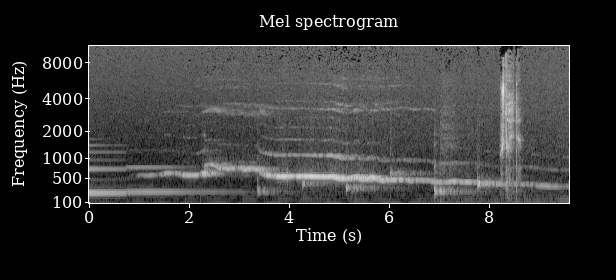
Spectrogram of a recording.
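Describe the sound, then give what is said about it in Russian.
A dog howls in one long, drawn-out, mournful tone that shifts in steps and wavers across several seconds. The howl is mid-pitched and fairly faint, ending with a brief, harsher burst. “Почему так воет Тара? Надо посмотреть.”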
